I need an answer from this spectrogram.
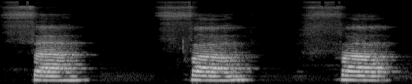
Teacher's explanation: আমরা এই ফাটি উচ্চারণের সময় আমরা আমাদের দাঁতকে আমরা এই ঠোঁটের মাঝ বরাবর রেখে দিব ফা ফা আমরা মুখের সামনে একটু হাত দিয়ে দেখব আমাদের বাতাস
